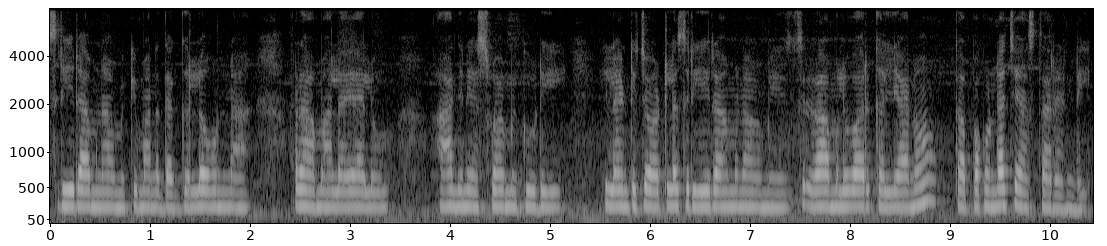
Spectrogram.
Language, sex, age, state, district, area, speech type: Telugu, female, 30-45, Andhra Pradesh, Palnadu, rural, spontaneous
